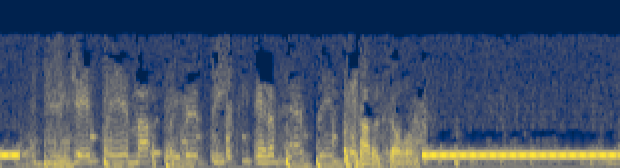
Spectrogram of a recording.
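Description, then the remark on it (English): A steady, even telephone tone hums under overlapping talk, then sounds alone for the final two seconds, like a call ringing through on the line with nobody picking up. “Was he not gonna pick up his phone?”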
